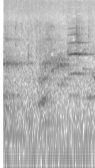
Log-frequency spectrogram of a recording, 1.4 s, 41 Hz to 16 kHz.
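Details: Fostered house cats calling while playing with a ball in the middle of the night, around 2 a.m.; a short, faint, tonal meow-like cry rises and falls over room noise, with a person talking nearby.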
